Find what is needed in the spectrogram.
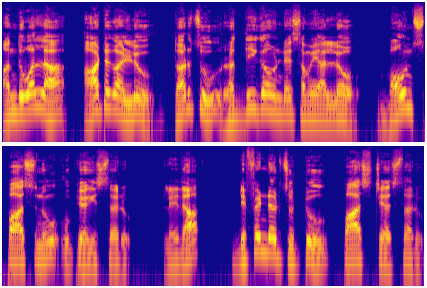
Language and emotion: Telugu, neutral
